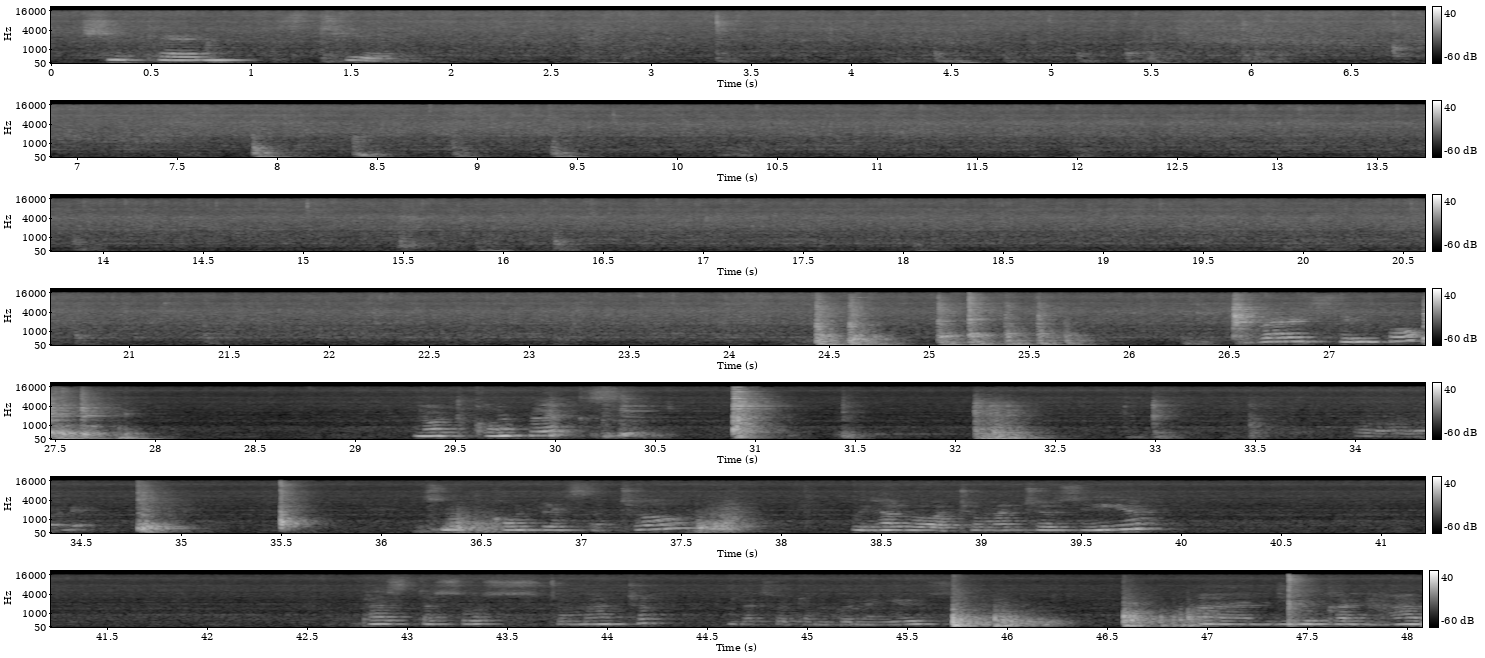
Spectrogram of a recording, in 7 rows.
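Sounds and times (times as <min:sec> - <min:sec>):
chicken sizzling in frying pan: 0:00.0 - 0:48.0
wooden spatula knocking pan: 0:24.4 - 0:25.9.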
